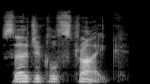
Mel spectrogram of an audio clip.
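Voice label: "surgical strike", British English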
